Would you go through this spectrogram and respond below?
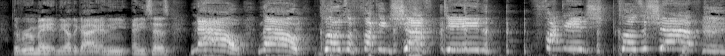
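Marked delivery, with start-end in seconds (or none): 1.9-7.2 very high, shrill, loud frantic screaming. Retelling a movie scene where the roommate yells at Dean: imitating a screaming roommate. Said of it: "And he's, like, screaming".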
